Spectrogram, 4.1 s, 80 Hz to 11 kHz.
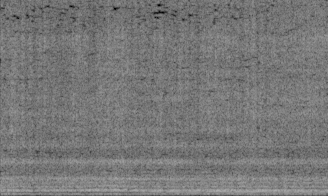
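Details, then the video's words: Honey bee colonies at their hive entrances in Austria, 31 March 2014, 18°C: a rich, unbroken buzzing drone of numerous flying bees, several overlapping tones, steady throughout. "Sound of Bees at Beehives Entrance"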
